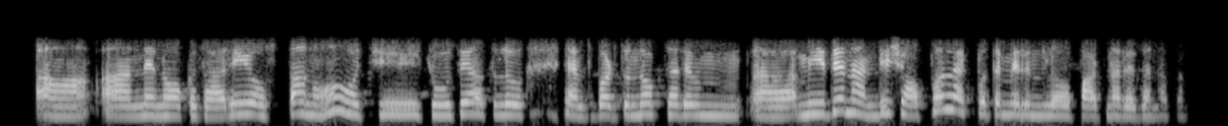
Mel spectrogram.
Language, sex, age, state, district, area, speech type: Telugu, female, 30-45, Andhra Pradesh, East Godavari, rural, conversation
